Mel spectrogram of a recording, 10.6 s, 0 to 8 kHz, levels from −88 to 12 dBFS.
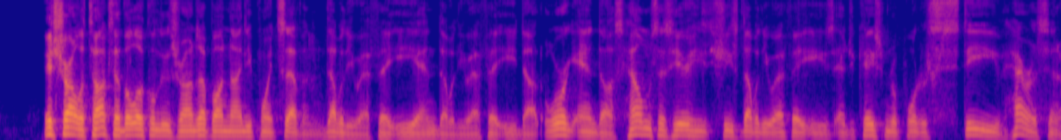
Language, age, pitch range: English, 50-69, 85-120 Hz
